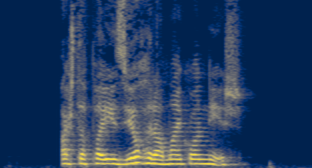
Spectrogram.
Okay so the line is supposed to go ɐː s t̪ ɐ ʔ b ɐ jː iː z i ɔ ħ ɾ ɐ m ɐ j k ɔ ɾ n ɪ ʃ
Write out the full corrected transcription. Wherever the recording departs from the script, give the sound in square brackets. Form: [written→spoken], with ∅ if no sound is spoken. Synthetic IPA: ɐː [s→ʃ] t̪ ɐ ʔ [b→p] ɐ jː iː z i ɔ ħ ɾ ɐ m ɐ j k ɔ [ɾ→l] n [ɪ→ɪː] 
